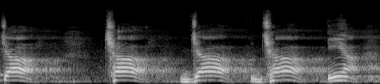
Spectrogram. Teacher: जीभ जाके ऊपर तालु में सटता है, फिर हमारा प्रेशर से आवाज निकलती है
